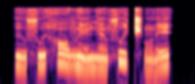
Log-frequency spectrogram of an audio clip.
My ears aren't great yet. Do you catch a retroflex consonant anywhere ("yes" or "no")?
no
